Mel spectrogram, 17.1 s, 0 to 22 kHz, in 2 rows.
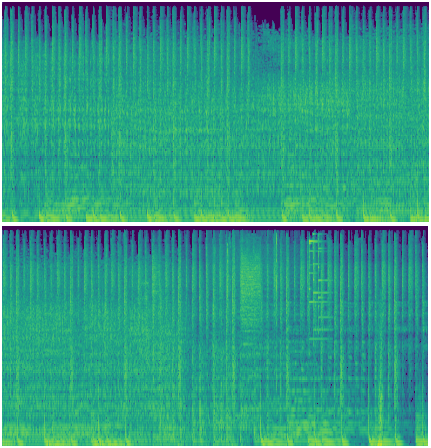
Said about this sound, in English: The 65 horsepower engine roared steadily.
